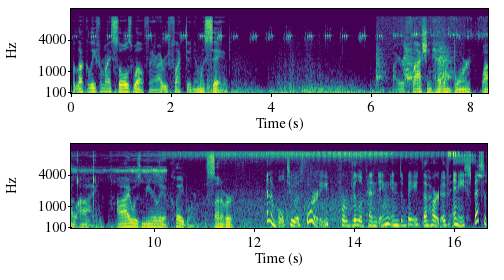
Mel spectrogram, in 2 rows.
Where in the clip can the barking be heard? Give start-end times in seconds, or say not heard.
6.1-7.8.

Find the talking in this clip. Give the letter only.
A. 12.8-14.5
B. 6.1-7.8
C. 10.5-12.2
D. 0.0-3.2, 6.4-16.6
D.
